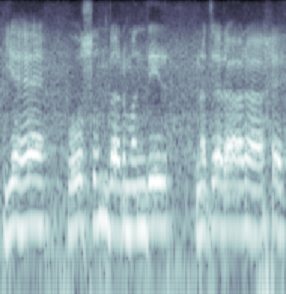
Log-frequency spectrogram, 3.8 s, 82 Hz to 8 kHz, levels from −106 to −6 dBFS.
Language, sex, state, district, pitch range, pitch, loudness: Hindi, female, Haryana, Rohtak, 220-235 Hz, 230 Hz, -12 LUFS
